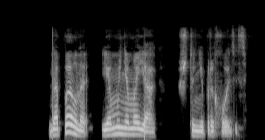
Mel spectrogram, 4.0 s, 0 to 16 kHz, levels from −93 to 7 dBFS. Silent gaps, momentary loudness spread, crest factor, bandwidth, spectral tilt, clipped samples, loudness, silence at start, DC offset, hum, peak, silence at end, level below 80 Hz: none; 11 LU; 16 dB; 7.8 kHz; -6.5 dB/octave; under 0.1%; -20 LUFS; 0.75 s; under 0.1%; none; -4 dBFS; 0.3 s; -58 dBFS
